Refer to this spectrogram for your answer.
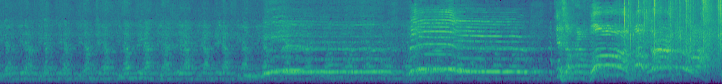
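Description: A live crowd claps steadily and cheers, with loud sustained whoops and shouts rising over the applause, then swelling into bursts of excited yelling toward the end.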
